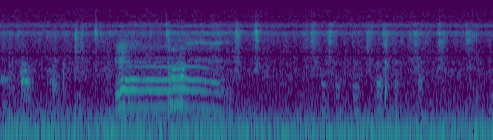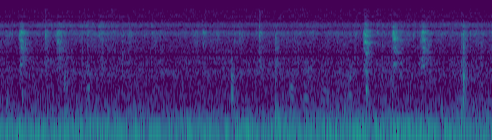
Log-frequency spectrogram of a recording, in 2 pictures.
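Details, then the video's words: Backyard rooster crowing in light rain while the flock relaxes and scratches in the coop. A single harmonic crow rises, then holds level and falls off, over a steady patter of rain and scattered drips. "Rooster Crowing In The Rain"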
